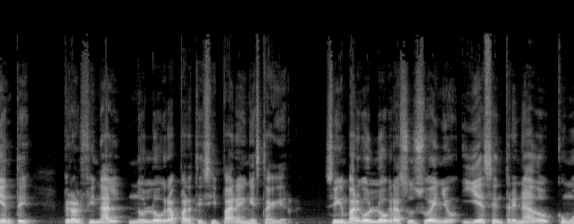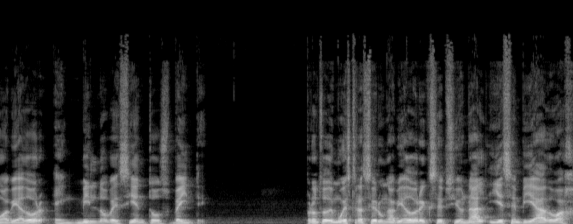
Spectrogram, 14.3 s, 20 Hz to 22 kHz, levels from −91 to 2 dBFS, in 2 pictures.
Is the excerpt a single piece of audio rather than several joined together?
yes; 0 cuts

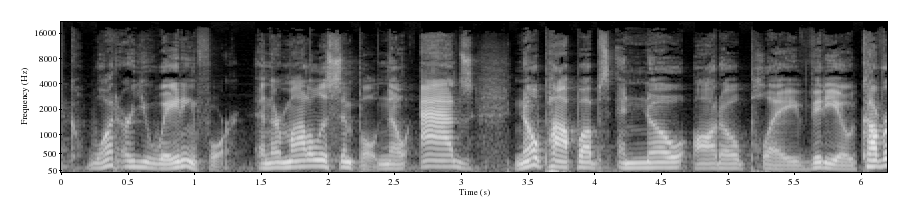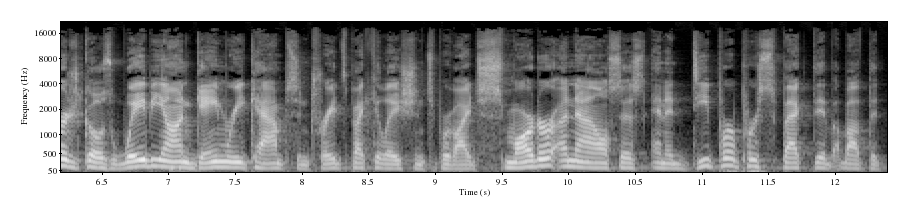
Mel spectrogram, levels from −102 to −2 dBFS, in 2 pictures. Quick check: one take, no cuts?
no; 2 cuts; at 1.4 s, 6.0 s

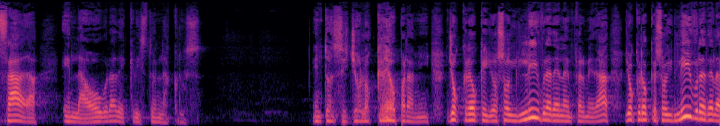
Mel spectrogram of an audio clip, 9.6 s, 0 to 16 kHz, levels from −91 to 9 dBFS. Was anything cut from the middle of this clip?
no; 0 cuts

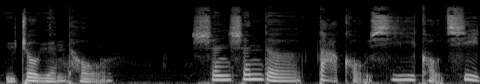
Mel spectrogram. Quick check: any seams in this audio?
yes; 1 cut; at 1.8 s

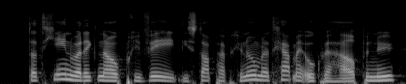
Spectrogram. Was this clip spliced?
no; 0 cuts

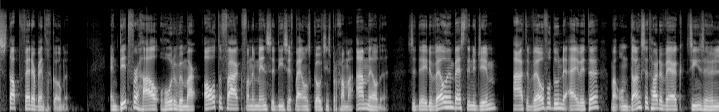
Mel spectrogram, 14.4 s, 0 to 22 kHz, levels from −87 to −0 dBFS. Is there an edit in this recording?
no; 0 cuts

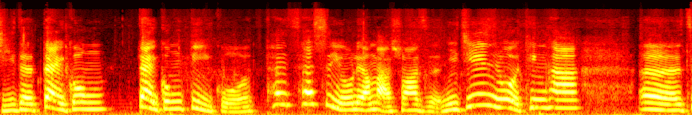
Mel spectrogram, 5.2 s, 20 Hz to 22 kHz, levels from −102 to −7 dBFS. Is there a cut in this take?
no; 0 cuts

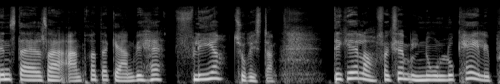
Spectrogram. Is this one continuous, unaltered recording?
yes; 0 cuts

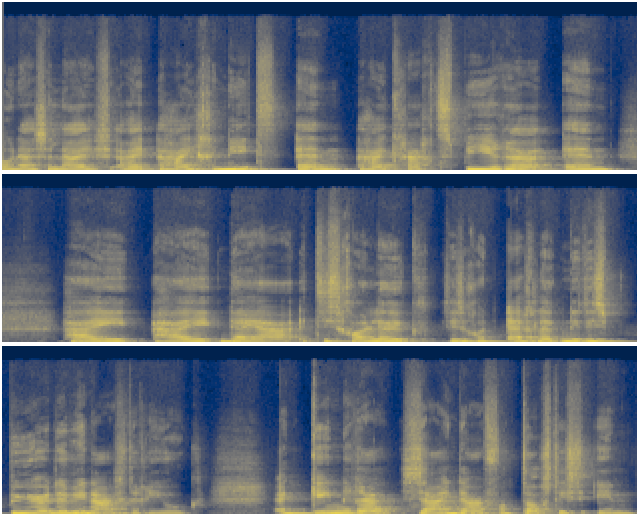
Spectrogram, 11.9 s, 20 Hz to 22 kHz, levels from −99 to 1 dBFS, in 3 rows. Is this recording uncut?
yes; 0 cuts

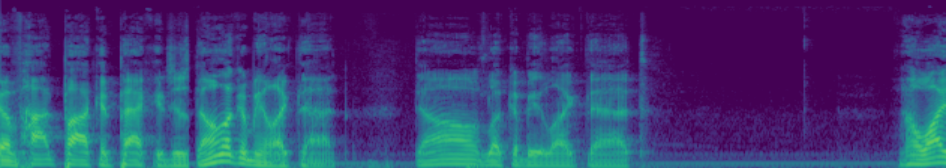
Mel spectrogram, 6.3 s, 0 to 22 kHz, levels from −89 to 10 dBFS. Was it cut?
yes; 1 cut; at 1.2 s

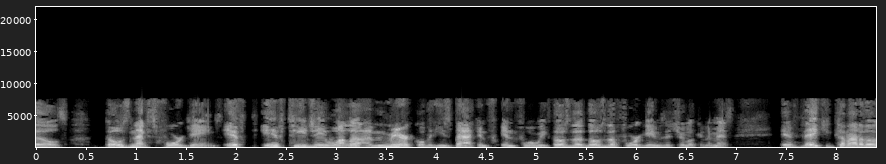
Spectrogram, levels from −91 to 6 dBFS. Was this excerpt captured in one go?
yes; 0 cuts

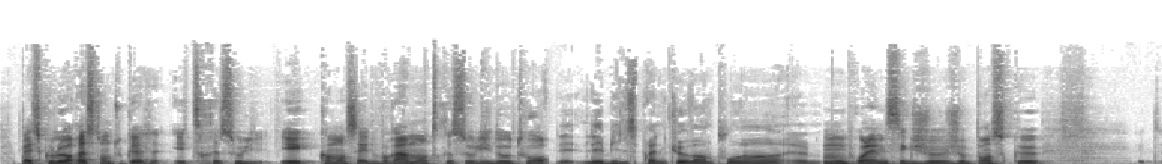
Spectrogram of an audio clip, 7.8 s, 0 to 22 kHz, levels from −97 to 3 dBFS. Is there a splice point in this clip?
yes; 2 cuts; at 3.6 s, 5.5 s

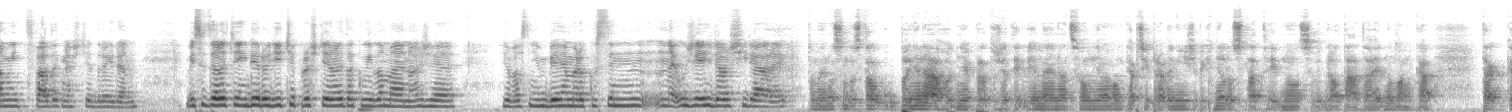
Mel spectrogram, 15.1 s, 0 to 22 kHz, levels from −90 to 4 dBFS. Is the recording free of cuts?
yes; 0 cuts

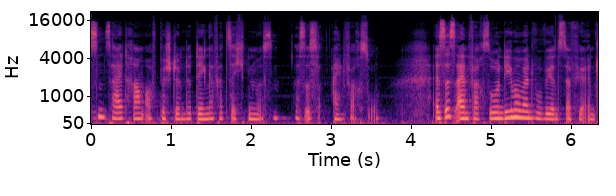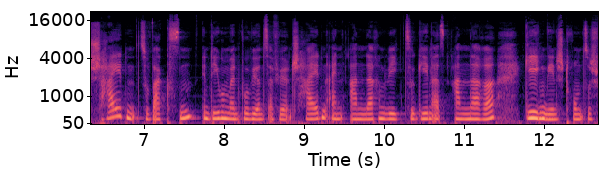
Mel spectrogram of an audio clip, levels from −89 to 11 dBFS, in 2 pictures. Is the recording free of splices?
yes; 0 cuts

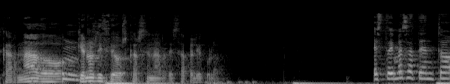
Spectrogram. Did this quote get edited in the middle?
no; 0 cuts

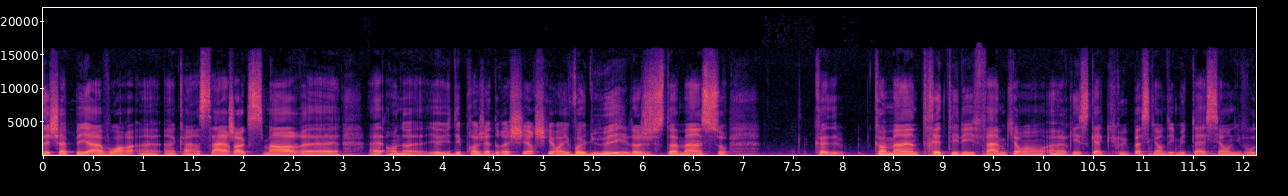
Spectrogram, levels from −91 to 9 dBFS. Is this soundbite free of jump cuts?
no; 1 cut; at 1.9 s

